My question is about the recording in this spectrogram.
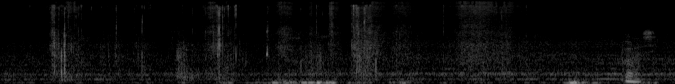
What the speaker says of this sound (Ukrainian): Як бачимо, біля кожного вулика є активний обліт.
